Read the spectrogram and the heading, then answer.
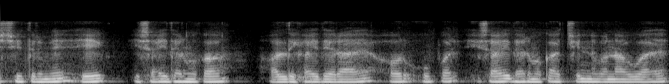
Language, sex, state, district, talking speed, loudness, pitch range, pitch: Hindi, male, Uttar Pradesh, Ghazipur, 180 wpm, -17 LUFS, 125-135 Hz, 125 Hz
